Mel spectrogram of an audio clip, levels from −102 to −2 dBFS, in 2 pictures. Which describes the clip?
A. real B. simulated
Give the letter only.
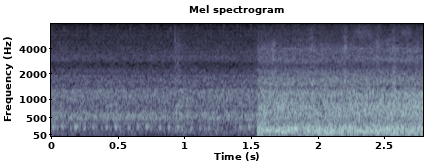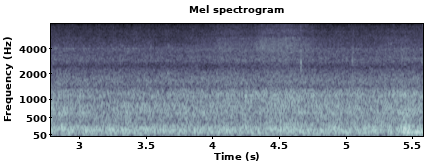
A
